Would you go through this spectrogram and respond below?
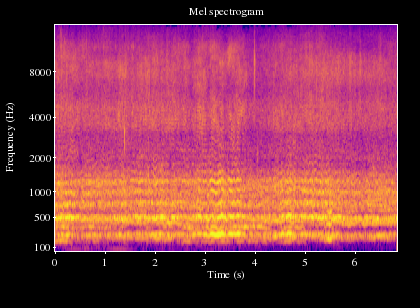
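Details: German wasps hauling prey produce an unbroken, wavering drone of overlapping buzzing tones, loudness gently rising mid-way, with a couple of faint high ticks.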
